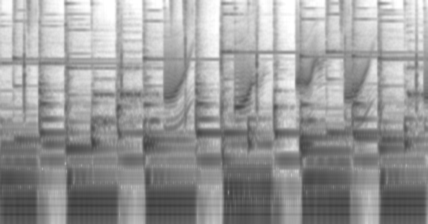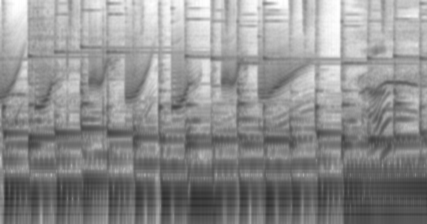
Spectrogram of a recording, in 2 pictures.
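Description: Cartoon background music with a string of springy 'boing' sound effects, short swooping pitch glides repeating about once or twice a second, timed to a bouncing ball.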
